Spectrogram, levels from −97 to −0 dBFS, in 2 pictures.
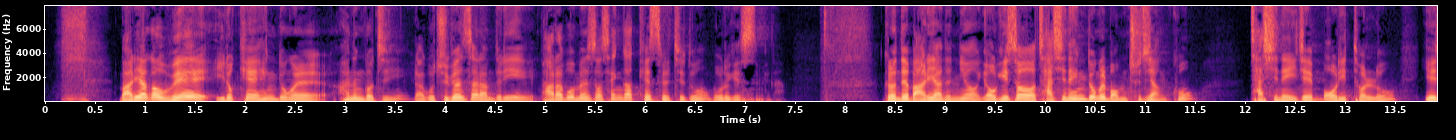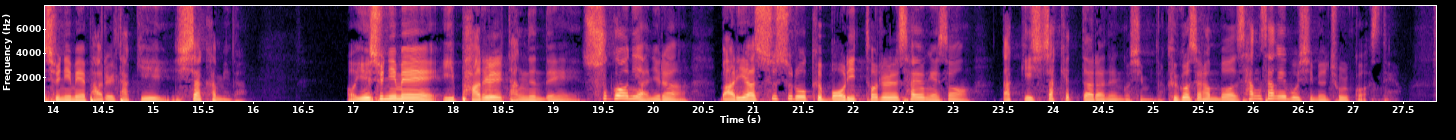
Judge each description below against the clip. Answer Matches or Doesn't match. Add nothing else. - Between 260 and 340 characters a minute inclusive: Matches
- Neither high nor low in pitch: Matches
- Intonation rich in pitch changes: Matches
